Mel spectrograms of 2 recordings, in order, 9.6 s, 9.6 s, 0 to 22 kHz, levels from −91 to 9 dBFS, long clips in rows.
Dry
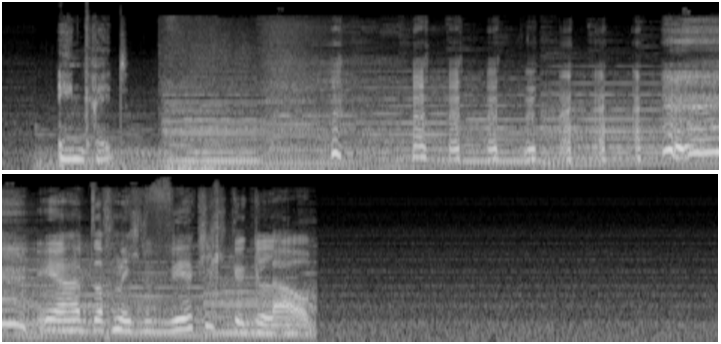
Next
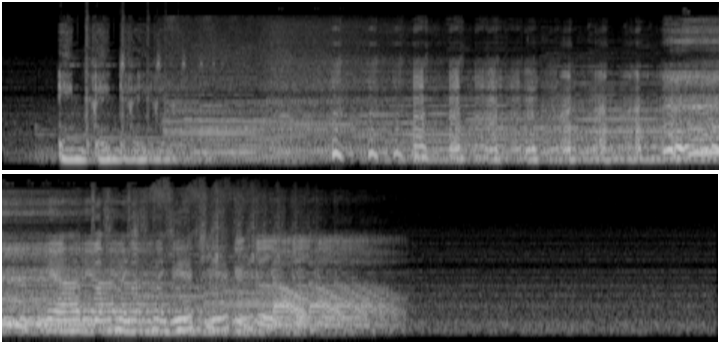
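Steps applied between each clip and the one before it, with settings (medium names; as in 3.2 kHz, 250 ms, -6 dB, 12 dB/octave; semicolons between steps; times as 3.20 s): steep high-pass 190 Hz 96 dB/octave; peaking EQ 2.7 kHz -9.5 dB 0.26 oct; on a send: bouncing-ball echo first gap 240 ms, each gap 0.7×, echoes 5; on the sum: trim -8.5 dB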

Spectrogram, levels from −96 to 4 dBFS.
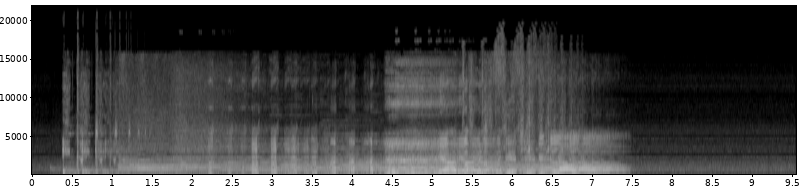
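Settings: high-pass 510 Hz 24 dB/octave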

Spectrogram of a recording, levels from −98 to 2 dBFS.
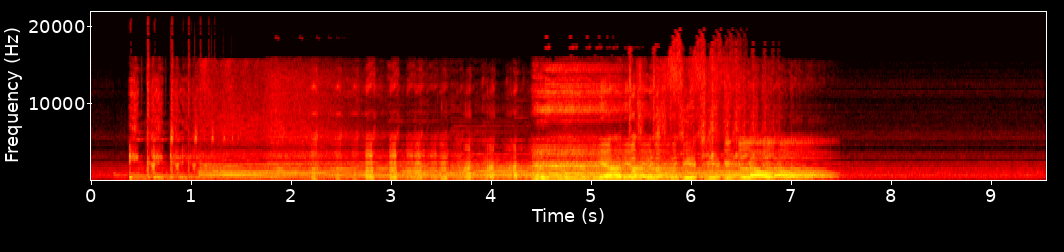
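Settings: peaking EQ 4.3 kHz -12 dB 0.32 oct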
